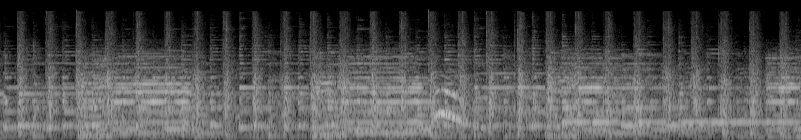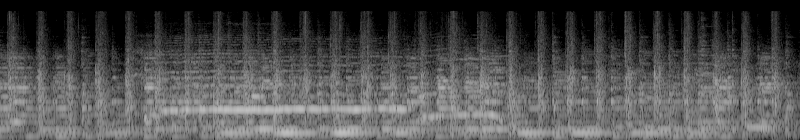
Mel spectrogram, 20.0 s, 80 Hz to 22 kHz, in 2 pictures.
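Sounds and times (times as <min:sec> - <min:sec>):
plucked upright bass: 0:00.0 - 0:12.0
fiddle bowing: 0:00.0 - 0:20.0
guitar: 0:00.0 - 0:20.0.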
